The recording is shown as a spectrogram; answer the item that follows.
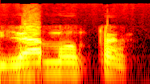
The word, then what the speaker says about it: Lamentin: Euh, donc vous êtes le responsable de communication à la mairie du Lamorantin en Martinique, c'est bien ça Alors, c'est la mairie du Lamentin. – Alors, on le prononce mal, désolé. – L-A-M-E-N-T-I-N. E e euh, le Lamentin, la ville du Lamentin en Martinique.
